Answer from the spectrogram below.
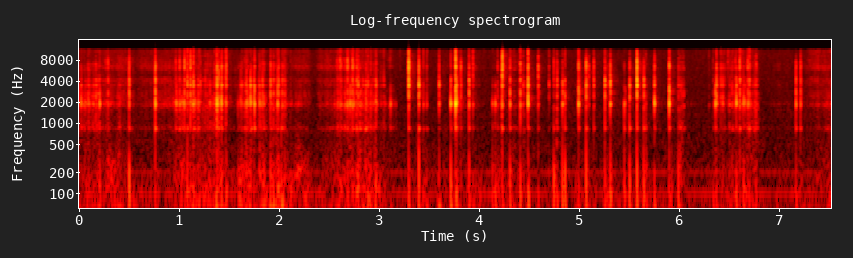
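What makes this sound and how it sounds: Long nails tap and scratch over the hat and body of a small, hollow, glossy glazed ceramic snowman jar with a purple hat and scarf. Soft, bright scraping strokes alternate with runs of sharp, dry clicks that stop instantly, with a tone centred around 1.9 kHz.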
